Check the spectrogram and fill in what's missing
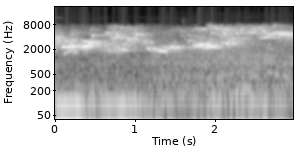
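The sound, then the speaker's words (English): Birds chirping and singing continuously, several overlapping high trills and tweets over a steady outdoor hum, with no voices present. “There are birds chirping.”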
